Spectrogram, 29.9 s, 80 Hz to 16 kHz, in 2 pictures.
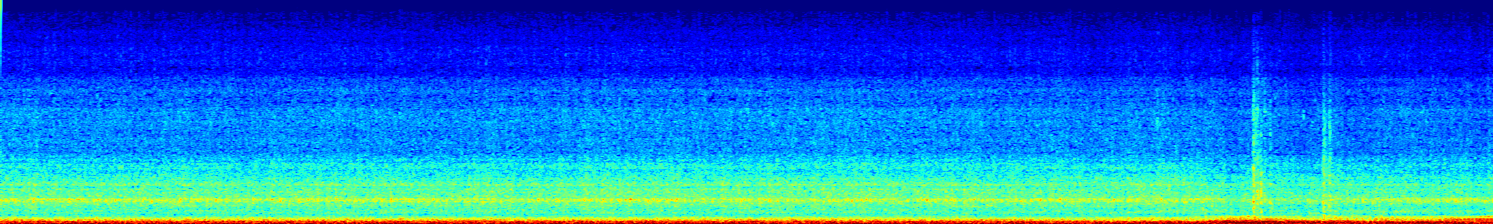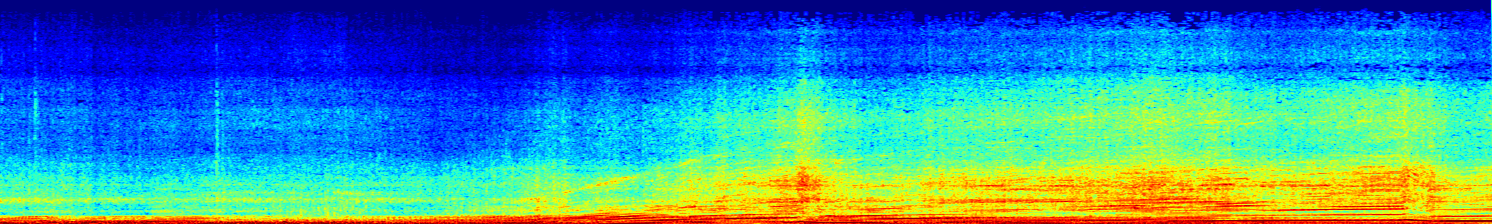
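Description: Onboard sound of a 2007 Yamaha R6's inline-four engine with wind noise: a steady low rumble at first, then the engine note rises and falls from about twelve seconds in. Near the end it accelerates hard through the gears in several rising sweeps, each upshift dropping the pitch before it climbs again.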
